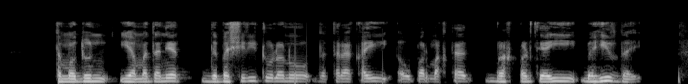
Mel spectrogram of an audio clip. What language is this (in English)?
Pashto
